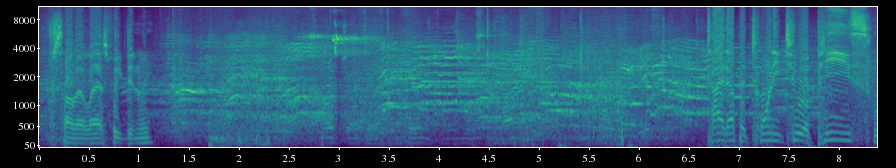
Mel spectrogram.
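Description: A crowd of spectators shouts and cheers loudly in an echoing gym.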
